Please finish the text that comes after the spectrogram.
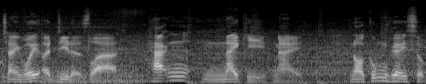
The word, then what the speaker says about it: Nike: và người Mỹ vì người Anh đọc là Nike. Và mình xin được nói là trong sự bất đồng này thì người Mỹ đúng. Bởi vì Nike là một hãng Mỹ, tên của nó xuất phát từ một vị thần Hy Lạp. Tên đó cũng đọc là Nike. Cho nên mỗi lần đang nghe người Anh nói Nike thì cứ thấy sai.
